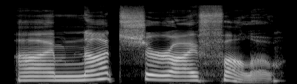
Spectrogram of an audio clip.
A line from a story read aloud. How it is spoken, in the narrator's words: Nathan said slowly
